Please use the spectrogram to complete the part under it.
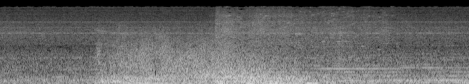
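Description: Glass shatters loudly and crashes down.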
